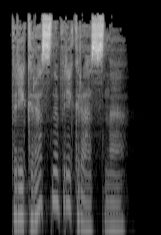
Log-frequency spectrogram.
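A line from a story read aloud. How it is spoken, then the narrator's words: Muttering. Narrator (Russian): Пробормотал я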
